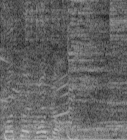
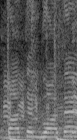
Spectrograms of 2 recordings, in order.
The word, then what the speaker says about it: bottled water: Bottle water, hindi bottle water. Water. 5 points! Balisin Pwede ba yung sila. mali? Mali! Mali yung diction, bottle. Ay, dapat bottled water. Bali 6 na, pati ka dito. Bottled water. Yung pronunciation.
